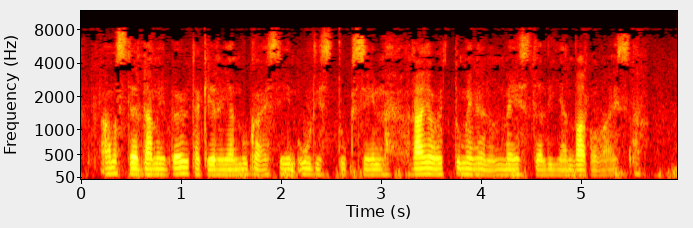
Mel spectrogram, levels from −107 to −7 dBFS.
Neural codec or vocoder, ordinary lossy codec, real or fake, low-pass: none; MP3, 32 kbps; real; 10.8 kHz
